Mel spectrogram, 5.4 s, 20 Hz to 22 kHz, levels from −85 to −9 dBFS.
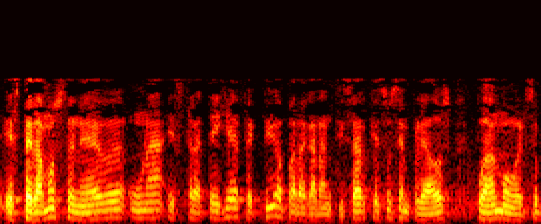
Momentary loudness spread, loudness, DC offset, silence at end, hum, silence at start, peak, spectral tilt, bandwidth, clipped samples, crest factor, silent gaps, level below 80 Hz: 13 LU; -29 LUFS; under 0.1%; 0 s; none; 0 s; -6 dBFS; -10 dB/octave; 5.4 kHz; under 0.1%; 22 dB; none; -68 dBFS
